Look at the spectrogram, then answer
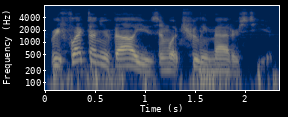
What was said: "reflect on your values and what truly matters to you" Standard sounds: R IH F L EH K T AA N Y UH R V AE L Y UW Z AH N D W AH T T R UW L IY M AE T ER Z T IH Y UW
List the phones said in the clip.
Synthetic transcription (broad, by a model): R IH F L EH K T N Y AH R V AE L Y UW Z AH N W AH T T R UW L IY M AE T ER Z T IH Y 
